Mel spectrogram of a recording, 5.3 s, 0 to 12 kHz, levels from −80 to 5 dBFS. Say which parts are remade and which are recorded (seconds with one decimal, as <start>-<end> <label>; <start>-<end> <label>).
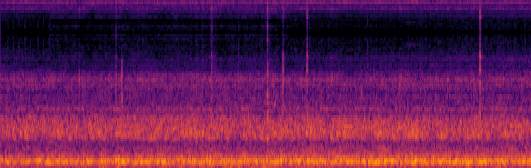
0.0-0.5 recorded; 0.5-2.9 remade; 2.9-5.3 recorded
